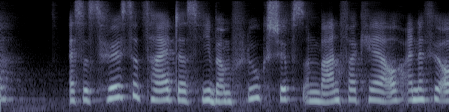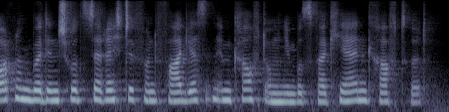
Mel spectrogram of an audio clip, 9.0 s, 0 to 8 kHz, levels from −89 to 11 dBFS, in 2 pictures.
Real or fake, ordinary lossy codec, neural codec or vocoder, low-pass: fake; none; codec, 16 kHz, about 1 kbps, DyCAST, with the encoder's durations; none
